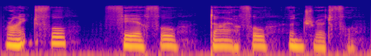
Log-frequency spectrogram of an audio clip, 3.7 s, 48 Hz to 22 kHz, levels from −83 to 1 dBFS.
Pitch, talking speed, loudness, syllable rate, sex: 145 Hz, 80 wpm, -21 LUFS, 3.2 syllables/s, male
